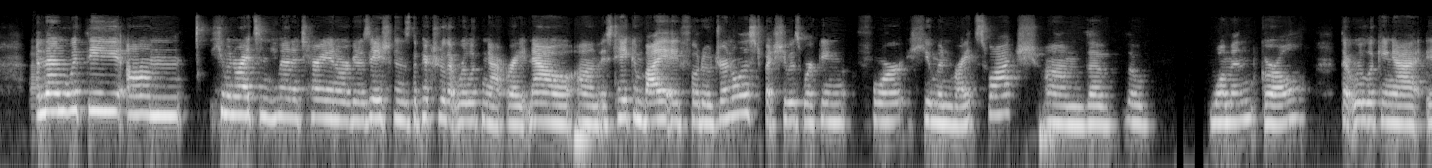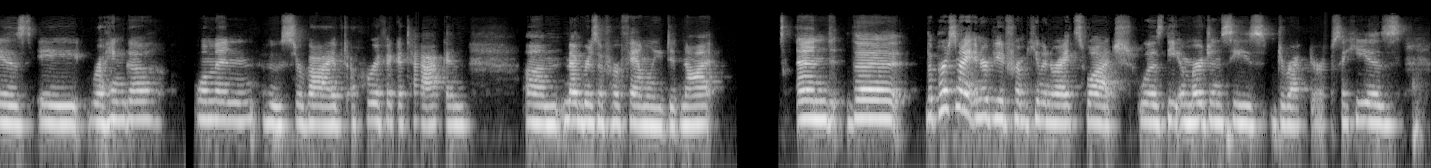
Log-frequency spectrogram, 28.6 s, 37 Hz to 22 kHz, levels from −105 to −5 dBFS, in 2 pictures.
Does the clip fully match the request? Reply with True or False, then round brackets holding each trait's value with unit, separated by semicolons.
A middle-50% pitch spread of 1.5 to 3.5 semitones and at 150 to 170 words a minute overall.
True (3.0 semitones; 155 wpm)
